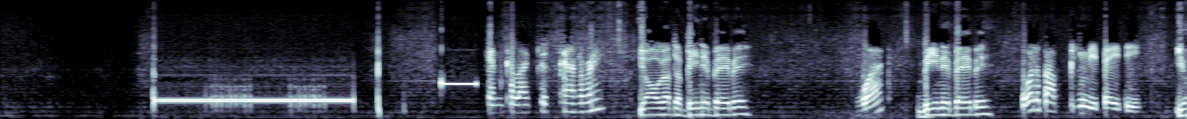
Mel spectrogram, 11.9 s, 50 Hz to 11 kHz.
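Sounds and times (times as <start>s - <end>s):
telephone dial tone: 1.6s - 3.6s
speech: 5.2s - 7.6s, 8.6s - 11.8s.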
